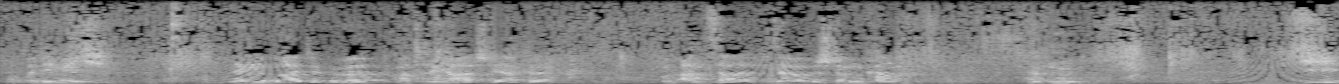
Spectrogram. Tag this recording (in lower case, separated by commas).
speech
